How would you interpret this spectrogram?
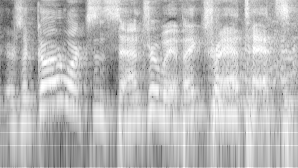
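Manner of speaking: loud, high, bursting confession; eager blurting. Retold or imitated. Blurts out his own hall pass.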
